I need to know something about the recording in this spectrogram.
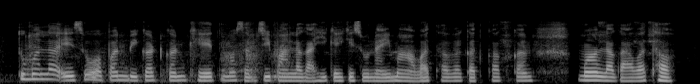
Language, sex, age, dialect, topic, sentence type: Chhattisgarhi, female, 60-100, Western/Budati/Khatahi, agriculture, statement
